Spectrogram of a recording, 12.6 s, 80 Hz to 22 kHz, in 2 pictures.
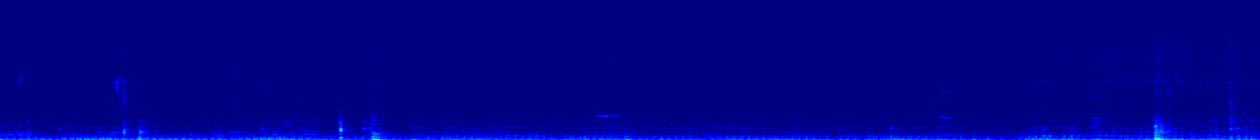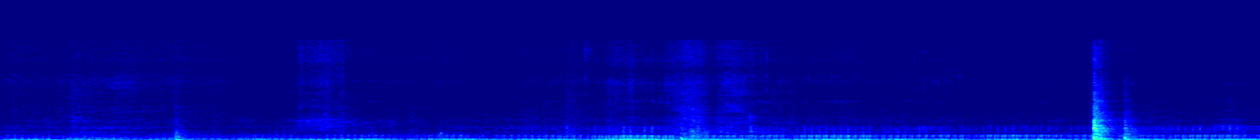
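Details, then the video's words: Domestic cat purring while getting belly rubs, joined by purring kittens, recorded December 30th; a steady low rumbling purr with a soft pulsing texture, broken by occasional sharp clicks and rustles. "purring kittens"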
